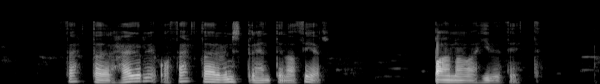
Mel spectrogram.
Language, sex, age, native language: Icelandic, male, 40-49, Icelandic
